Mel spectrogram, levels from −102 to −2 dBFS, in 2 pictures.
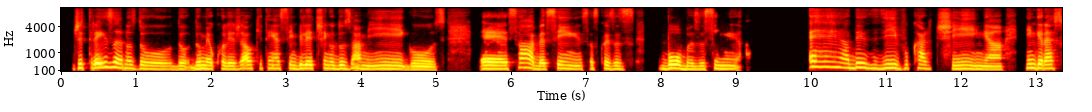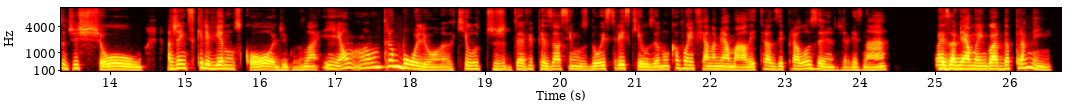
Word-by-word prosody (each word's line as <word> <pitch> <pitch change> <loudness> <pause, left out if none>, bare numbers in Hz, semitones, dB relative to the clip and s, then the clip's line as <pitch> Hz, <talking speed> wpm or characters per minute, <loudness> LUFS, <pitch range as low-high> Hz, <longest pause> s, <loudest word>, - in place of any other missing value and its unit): de 190 +6 +2
3 230 +4 +3
anos 205 -7 +2
do 160 -3 -1
do 155 +1 -3
do 175 +1 +2
meu 170 -2 +2
colegial 170 +2 -1
que 190 +1 -12
tem, 195 0 -5
assim, 190 -1 -4
bilhetinho 190 0 +1
dos 175 0 -1
amigos, 160 -4 -1 0.5
eh, 170 0 +5
sabe, 190 -2 +1
assim, 170 +1 -1
essas 165 +1 -8
coisas 165 -4 -4 0.3
bobas 165 -4 +3
assim, 170 +1 -2
eh, - - -10 0.9
a - - +5
é, 270 -2 -1
adesivo, 205 -4 0
cartinha, 170 -5 -2 0.3
ingresso 205 -1 +2
de 190 +2 -4
show, 145 -6 0 0.3
a 180 - -2
gente 205 +3 +1
escrevia 190 -6 +3
nos 175 -3 -4
códigos 130 -1 0
lá 145 +1 -3
e 180 -2 -3
é - - 0
um 220 -2 -2
é - - 0
um 255 +3 +3
trambolho, 215 - +4 0.2
aquilo 165 +4 -3
de 155 0 -6
deve 160 +1 -3
pesar, 165 -1 -2
assim, 165 0 -6
uns 150 -2 -4
2, 155 +4 -1
3 190 0 -1
quilos, 140 -7 -3
eu 150 - -1
nunca 160 +7 -3
vou 195 -1 -1
enfiar 175 -2 -3
na 155 - -1
minha 150 -2 +1
mala 130 -1 -1
e 145 - -4
trazer 155 -2 -3
para 165 0 -2
Los 175 +1 -1
Angeles, 125 -4 -5
né. 125 +4 -3 0.7
Mas 180 0 +6
a 185 - +10
minha 175 -1 +6
mãe 160 -1 +1
guarda 165 +2 +4
para 215 +4 -1
mim. 155 - +2
170 Hz, 155 wpm, -22 LUFS, 155-190 Hz, 0.9 s, a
